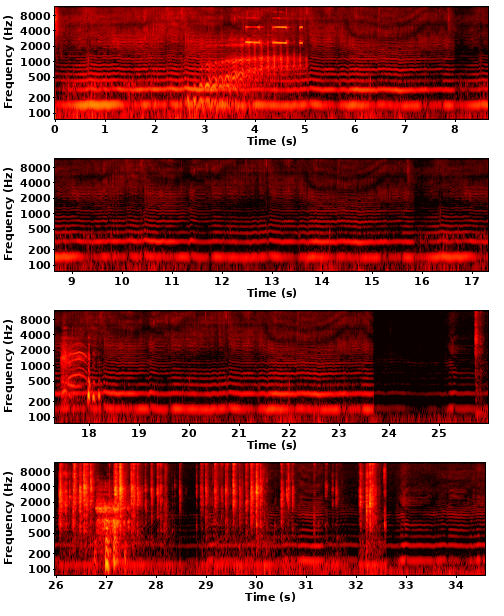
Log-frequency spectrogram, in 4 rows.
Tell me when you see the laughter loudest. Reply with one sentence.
The volume of the laughter peaks at 27 seconds.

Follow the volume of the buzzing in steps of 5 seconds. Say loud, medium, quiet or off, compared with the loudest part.
loud, medium, medium, medium, medium, quiet, quiet.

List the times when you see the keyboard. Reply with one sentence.
You can hear the keyboard from 25.7 to 32.6 s.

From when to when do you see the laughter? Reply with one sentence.
You can hear the laughter from 2.6 to 5.0 s, from 17.4 to 18.2 s and from 26.8 to 27.5 s.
